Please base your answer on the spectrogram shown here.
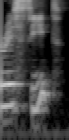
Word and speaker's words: receipt: Pozor na to, tohleto slovo často studenti špatně vyslovují. Receipt je účtenka a vyslovuje se to tak, jak říkám. Recipe je recept, například na vaření, a píše se to recipe. Ale tohleto je recept, takže receipt, účtenka.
